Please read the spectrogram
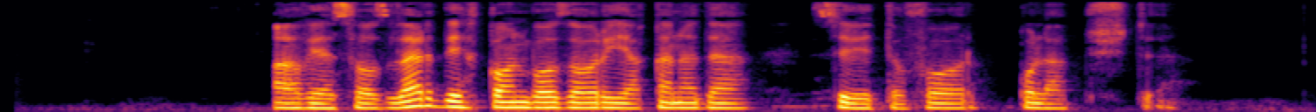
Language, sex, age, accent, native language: Uzbek, male, 18-24, Qashqadaryo, Tajik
